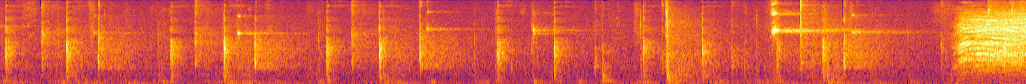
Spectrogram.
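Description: A long table tennis rally: a celluloid-plastic ball struck by rubber paddles and bouncing on the table, about two to three sharp clicks a second, several with a short high ring. Near the end the rally stops and a loud vocal burst follows.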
